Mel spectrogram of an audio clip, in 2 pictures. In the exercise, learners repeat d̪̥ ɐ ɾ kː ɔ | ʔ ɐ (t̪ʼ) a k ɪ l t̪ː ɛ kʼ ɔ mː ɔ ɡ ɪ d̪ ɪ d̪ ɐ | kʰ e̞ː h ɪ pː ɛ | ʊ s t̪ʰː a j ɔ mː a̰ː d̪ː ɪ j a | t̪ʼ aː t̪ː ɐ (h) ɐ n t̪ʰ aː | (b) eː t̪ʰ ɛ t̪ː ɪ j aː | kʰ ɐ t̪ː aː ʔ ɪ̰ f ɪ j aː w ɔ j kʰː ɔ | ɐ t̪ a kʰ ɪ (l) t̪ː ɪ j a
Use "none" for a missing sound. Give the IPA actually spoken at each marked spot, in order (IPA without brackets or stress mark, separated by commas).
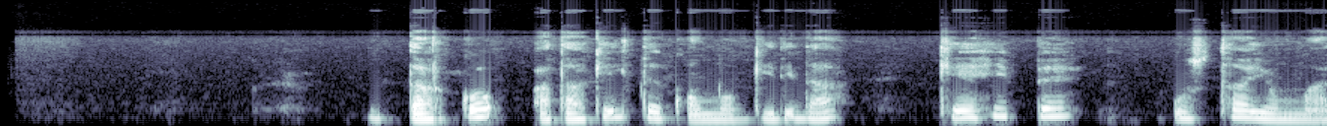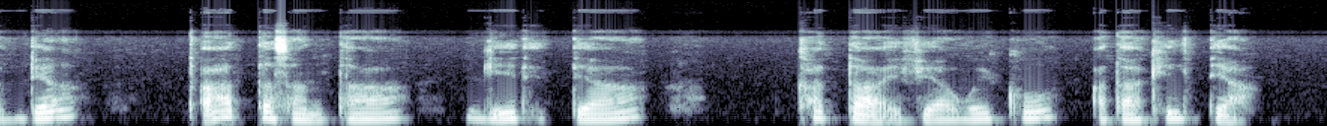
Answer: t̪, s, ɡ, l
